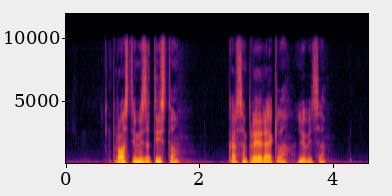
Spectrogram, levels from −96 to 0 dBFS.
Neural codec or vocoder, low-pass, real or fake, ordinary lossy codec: vocoder, 22.05 kHz, 80 mel bands, Vocos; 9.9 kHz; fake; none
